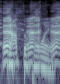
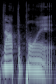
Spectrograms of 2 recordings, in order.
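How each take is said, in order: First: Louder, higher, laughing through it. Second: Said in the usual way. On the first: Retold or imitated. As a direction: repeat it cracking up.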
